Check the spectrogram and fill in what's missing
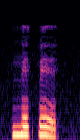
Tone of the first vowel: high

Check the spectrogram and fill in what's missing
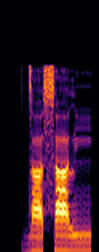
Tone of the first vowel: low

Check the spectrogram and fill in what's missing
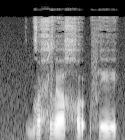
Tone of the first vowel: high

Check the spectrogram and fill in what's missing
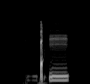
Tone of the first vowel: high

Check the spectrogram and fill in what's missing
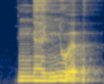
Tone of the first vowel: low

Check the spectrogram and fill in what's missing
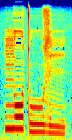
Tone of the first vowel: high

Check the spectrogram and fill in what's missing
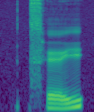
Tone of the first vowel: rising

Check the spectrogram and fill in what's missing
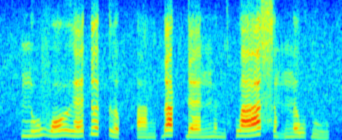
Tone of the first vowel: rising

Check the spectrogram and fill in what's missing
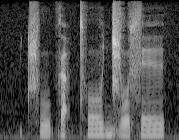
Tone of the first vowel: low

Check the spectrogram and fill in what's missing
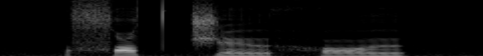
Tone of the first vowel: high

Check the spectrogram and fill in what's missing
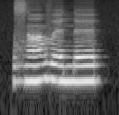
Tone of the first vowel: rising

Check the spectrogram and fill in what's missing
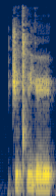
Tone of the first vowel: high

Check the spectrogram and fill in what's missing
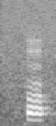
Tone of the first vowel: high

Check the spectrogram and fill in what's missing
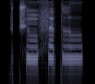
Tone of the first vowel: high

